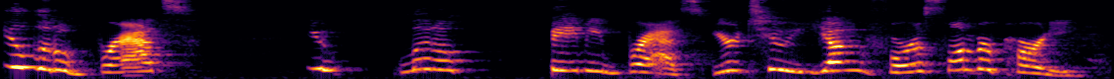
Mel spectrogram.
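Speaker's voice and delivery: loud, high-pitched scolding; hollered scolding. A narrator's reading. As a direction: holler down at the little kids. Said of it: "She hollered".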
